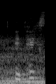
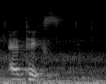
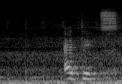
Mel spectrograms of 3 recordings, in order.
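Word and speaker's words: ethics: इथिक्स नहीं, एथिक्स ऐसे pronounce करो। एक बार बोल के बताओ। एथिक्स।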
